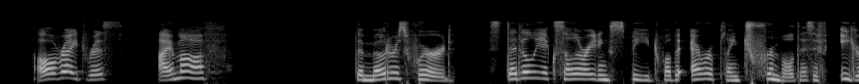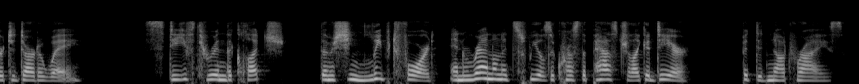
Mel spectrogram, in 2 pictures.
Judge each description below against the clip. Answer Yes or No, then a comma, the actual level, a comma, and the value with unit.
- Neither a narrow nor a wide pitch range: Yes, average, 3.6 semitones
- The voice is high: Yes, high, 215 Hz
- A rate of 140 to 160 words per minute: Yes, average, 155 wpm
